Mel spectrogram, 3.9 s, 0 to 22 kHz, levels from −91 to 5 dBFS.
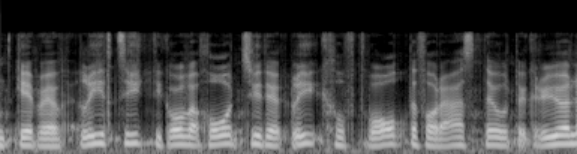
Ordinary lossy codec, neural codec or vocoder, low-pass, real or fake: none; autoencoder, 22.05 kHz, a latent of 192 numbers a frame, VITS, trained on many speakers; 9.9 kHz; fake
